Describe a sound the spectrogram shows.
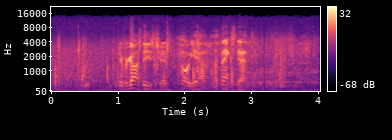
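A boy speaks up nearby.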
